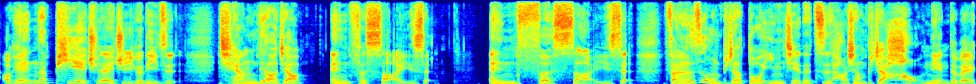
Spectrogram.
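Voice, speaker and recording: A man teaching English pronunciation on a radio lesson, spelling out letters and repeating each word slowly for listeners to say aloud. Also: medium pitch, dry recording, clean studio sound. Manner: drills words slowly and repeats them.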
